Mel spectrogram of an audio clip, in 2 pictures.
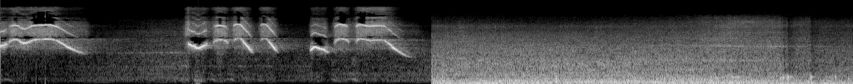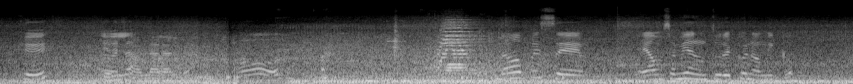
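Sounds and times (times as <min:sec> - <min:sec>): man whistling through fingers: 0:00.0 - 0:01.0, 0:01.8 - 0:04.2
street traffic: 0:00.0 - 0:17.0
wind: 0:00.0 - 0:17.0.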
